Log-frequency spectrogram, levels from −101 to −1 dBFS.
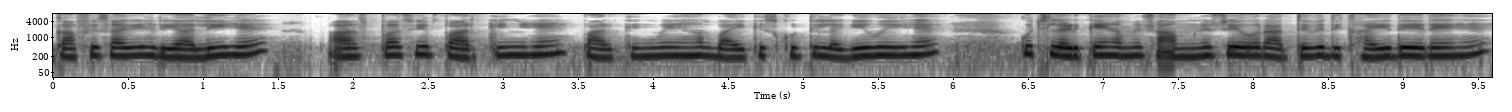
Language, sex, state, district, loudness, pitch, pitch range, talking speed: Hindi, female, Rajasthan, Jaipur, -15 LUFS, 220 Hz, 210-230 Hz, 180 wpm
